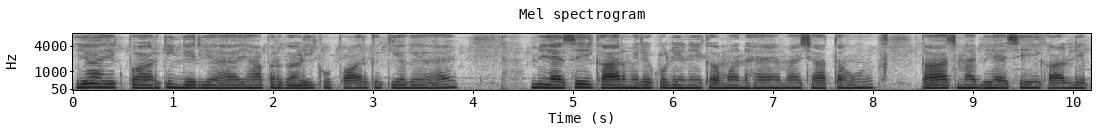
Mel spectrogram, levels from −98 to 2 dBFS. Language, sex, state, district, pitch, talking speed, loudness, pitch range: Hindi, male, Chhattisgarh, Korba, 145 Hz, 190 wpm, -16 LUFS, 140-150 Hz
